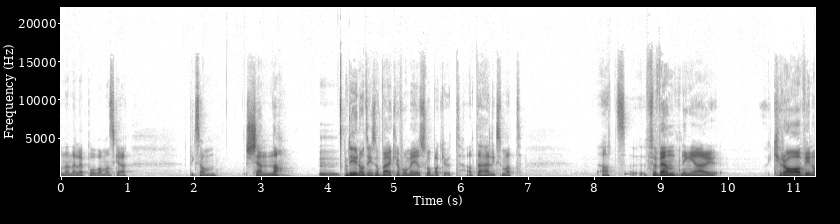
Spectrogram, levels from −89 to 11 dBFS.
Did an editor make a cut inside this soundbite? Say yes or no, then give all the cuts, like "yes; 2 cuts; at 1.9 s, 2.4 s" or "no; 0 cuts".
no; 0 cuts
